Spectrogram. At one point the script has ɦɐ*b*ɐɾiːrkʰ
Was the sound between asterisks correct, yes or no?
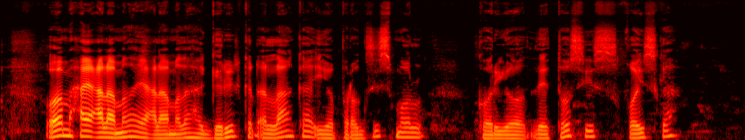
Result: no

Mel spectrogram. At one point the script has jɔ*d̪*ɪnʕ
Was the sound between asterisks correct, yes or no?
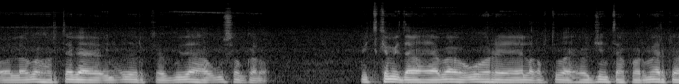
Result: no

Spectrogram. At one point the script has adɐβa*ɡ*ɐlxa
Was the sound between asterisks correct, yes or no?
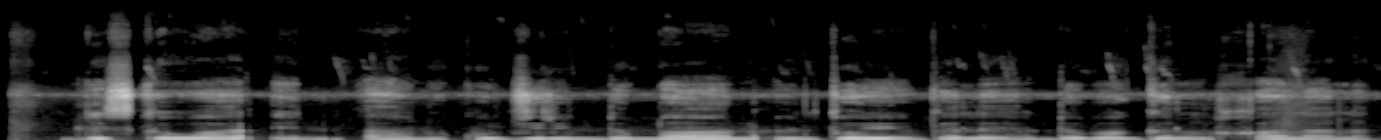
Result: yes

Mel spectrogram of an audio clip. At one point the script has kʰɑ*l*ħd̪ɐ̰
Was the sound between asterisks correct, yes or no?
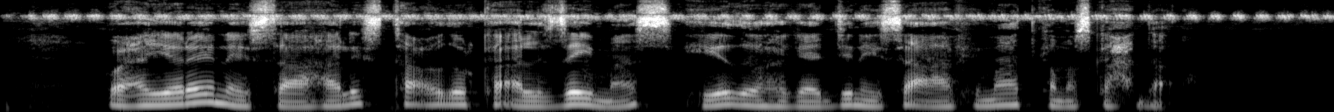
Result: no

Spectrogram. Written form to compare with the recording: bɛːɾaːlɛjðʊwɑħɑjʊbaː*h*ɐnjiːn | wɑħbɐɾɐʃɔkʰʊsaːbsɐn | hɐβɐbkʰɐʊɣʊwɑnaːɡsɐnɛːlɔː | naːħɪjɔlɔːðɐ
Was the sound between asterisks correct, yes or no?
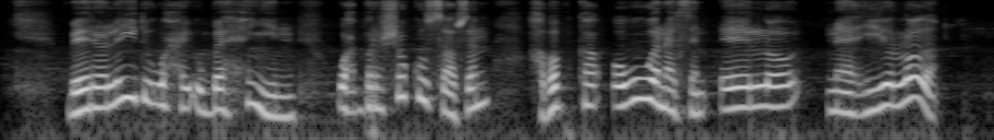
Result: yes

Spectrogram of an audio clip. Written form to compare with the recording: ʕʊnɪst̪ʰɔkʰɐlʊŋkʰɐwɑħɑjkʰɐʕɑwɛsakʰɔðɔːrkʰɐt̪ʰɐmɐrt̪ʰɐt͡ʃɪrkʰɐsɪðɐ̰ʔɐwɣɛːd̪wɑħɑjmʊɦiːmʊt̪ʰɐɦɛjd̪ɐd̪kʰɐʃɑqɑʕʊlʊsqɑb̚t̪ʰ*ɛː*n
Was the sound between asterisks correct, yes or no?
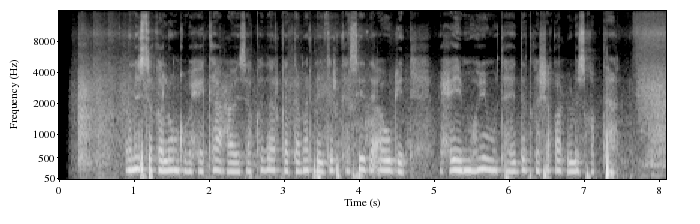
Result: no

